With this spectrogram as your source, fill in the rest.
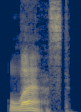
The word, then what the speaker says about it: last: last, last입니다. last. 에 발음하세요. last. A가 에 발음.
